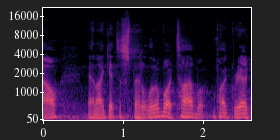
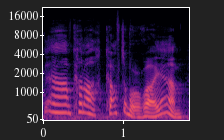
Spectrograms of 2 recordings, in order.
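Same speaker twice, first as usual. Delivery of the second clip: reluctant self; 11 semitones higher than usual. Retold or imitated. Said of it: "I'm like".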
